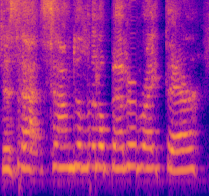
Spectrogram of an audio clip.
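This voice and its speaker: A middle-aged woman with a high, hoarse voice hosts a casual livestream. She rambles warmly and greets her viewers by name as she chats. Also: flat delivery, normal speed, a little hiss or hum. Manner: warm, rambling, reads out viewer names. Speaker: livestream host. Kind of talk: casual live chat with viewers.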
